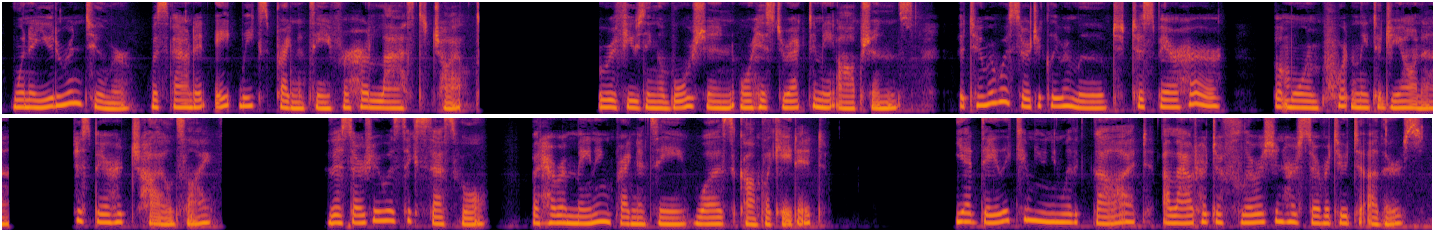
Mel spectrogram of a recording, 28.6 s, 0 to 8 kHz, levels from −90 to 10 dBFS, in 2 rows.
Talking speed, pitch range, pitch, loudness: 130 wpm, 170-220 Hz, 190 Hz, -20 LUFS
